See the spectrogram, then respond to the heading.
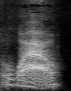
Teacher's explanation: Teeth are not touching your lips. This wow comes from the roundness of the lips only and without the teeth coming in touch with the lips. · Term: W sound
